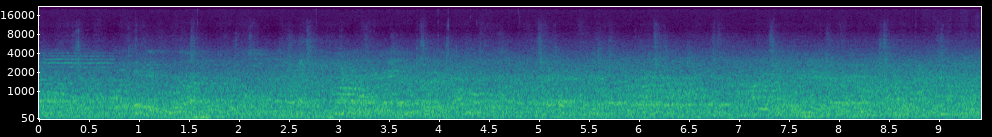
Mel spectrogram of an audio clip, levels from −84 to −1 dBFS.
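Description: No technical faults are audible.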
